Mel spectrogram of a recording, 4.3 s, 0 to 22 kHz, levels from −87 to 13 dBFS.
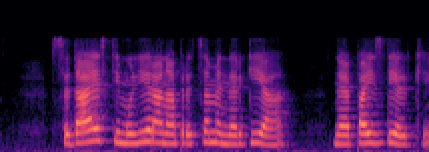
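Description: No technical faults are audible.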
